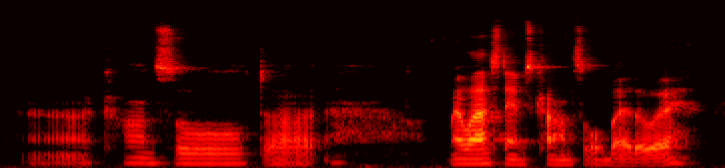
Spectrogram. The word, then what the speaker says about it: Console: My last name's Console, by the way. It's actually Console, but it's spelled like console.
